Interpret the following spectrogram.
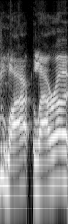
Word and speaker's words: Lara: It's actually Lara. You're getting influenced by Sam saying it incorrectly. It's not Laura. It's Lara. There's no you.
